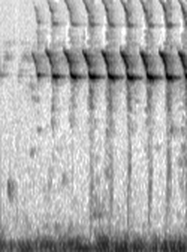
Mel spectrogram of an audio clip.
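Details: Fighter canary singing a rolling phrase for use as master training audio; a string of about ten sharp, high, downward-swooping chips, evenly repeated roughly four times a second, over a soft low hum.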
